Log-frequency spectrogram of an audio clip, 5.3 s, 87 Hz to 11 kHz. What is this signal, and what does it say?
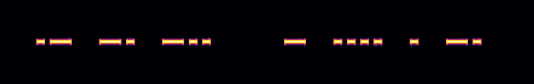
Morse code, heard as a keyed tone, about 18 wpm, spaced as for 15 wpm, 1000 Hz. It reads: AND THEN
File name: qotdfiles / 15wpm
